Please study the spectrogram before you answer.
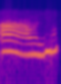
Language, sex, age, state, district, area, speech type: Telugu, female, 18-30, Telangana, Mahabubabad, rural, conversation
